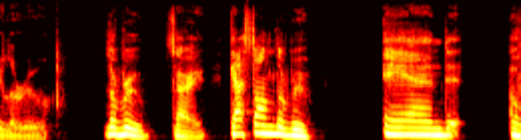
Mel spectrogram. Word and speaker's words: Leroux: The X is silent, so it'd be Leroux.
